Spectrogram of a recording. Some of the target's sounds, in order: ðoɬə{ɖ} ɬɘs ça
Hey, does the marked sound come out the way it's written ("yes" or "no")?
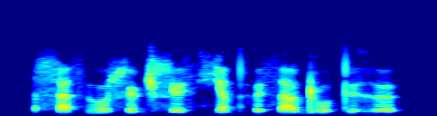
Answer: yes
